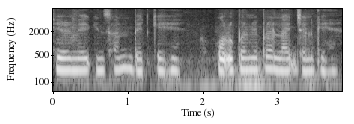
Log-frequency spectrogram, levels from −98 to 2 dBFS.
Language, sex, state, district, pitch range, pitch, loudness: Hindi, female, Arunachal Pradesh, Papum Pare, 195-215 Hz, 205 Hz, -17 LUFS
